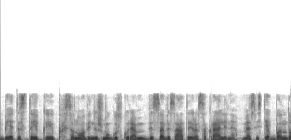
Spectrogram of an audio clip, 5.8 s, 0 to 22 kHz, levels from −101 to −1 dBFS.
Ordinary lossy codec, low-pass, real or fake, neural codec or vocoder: AAC, 32 kbps; 7.2 kHz; fake; codec, 16 kHz, 16 kbps, FreqCodec, larger model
